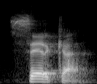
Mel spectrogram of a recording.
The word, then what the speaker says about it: cerca: Make sure you pronounce it right. Cerca.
